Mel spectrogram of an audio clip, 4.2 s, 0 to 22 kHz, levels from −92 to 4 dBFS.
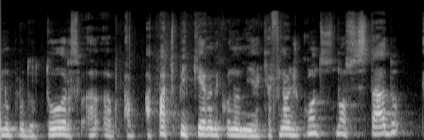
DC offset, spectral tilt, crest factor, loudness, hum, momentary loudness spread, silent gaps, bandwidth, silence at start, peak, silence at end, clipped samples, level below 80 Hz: under 0.1%; -7 dB/octave; 18 dB; -22 LUFS; none; 11 LU; none; 15.5 kHz; 0 s; -2 dBFS; 0.25 s; under 0.1%; -68 dBFS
